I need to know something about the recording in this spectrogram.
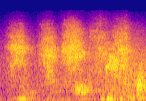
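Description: A quick series of about five short, scratchy rubbing strokes, something being handled or rubbed.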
